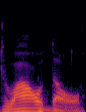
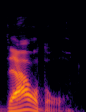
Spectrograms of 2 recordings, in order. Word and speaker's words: Dow: have a touch say it's not dwo it's Dow yeah I say DW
